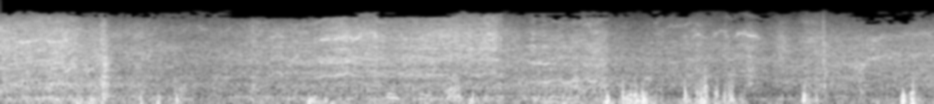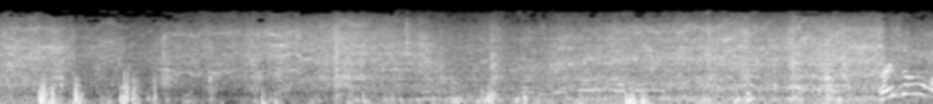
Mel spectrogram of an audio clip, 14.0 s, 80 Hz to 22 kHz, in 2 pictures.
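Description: Electric 4WD short course RC trucks racing on a dirt track: a high motor whine that rises and falls with the throttle, over tyre hiss and scattered knocks as the trucks land and hit the track.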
